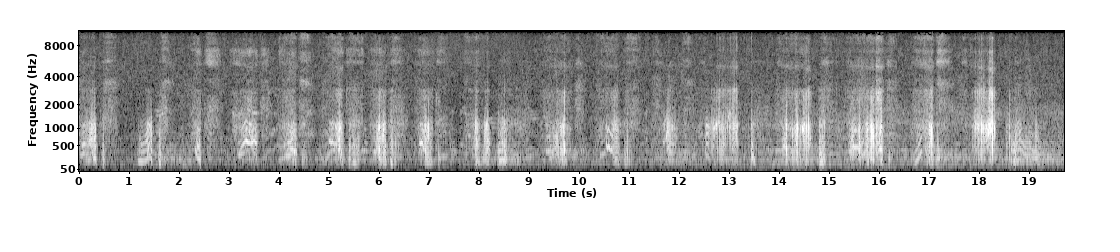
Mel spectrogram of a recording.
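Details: 3-week-old baby girl snoring during sleep: quick, regular noisy snorting breaths, roughly 70 a minute, each a short rough rattle on the airflow, like her father's snoring.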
